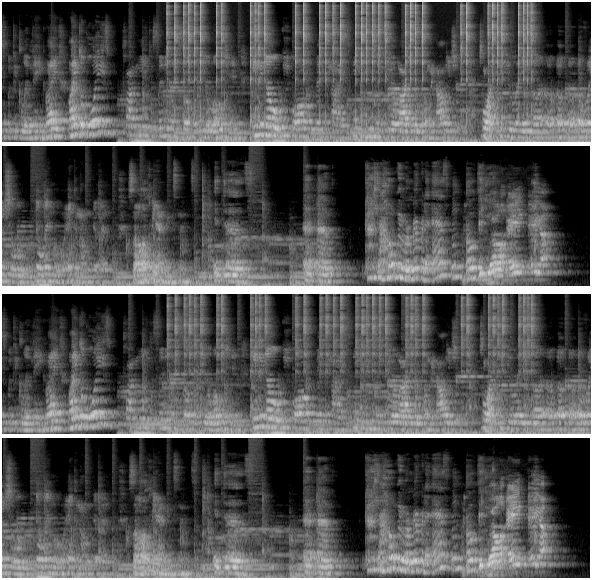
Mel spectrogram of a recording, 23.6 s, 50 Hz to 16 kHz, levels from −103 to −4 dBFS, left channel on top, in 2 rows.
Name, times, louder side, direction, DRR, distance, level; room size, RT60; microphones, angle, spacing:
voice 1, 0.0-15.5, left 1 dB, 45° left, -2 dB, 1.1 m, -35 dB
sound 1, 2.3-18.3, equal, 30° right, 1.1 m, -41 dB
sound 2, 3.3-4.0 4.3-4.4 5.0-5.3 5.9-6.1 6.4-6.8 7.1-7.7 8.1-8.4 9.2-9.3 9.7-10.0 10.3-10.6, left 11 dB, 85° left, 0.4 m, -26 dB
voice 2, 16.0-16.7 17.8-18.4 19.0-21.5 22.4-22.5, equal, 10° left, 2 dB, 0.4 m, -32 dB
voice 3, 21.0-22.6, right 1 dB, 65° right, 5 dB, 0.5 m, -31 dB
5.8 x 2.3 x 2.3 m, 0.86 s
head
